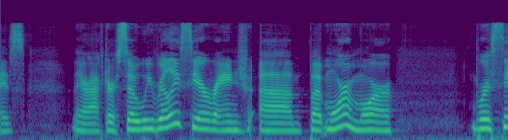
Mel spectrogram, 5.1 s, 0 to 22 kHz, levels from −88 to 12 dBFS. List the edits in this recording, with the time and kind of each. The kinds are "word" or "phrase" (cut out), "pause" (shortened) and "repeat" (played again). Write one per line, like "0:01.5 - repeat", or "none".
none

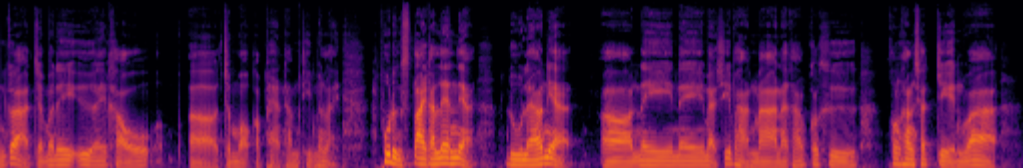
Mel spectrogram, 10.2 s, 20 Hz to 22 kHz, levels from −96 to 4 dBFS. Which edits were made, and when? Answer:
none

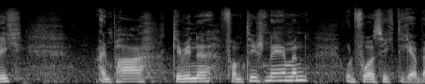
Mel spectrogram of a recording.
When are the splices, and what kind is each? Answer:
none

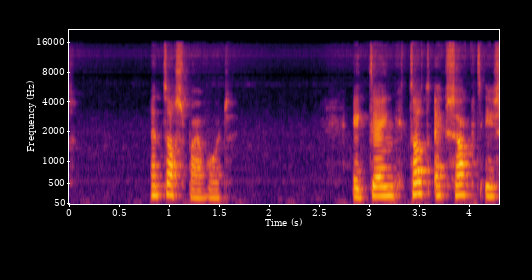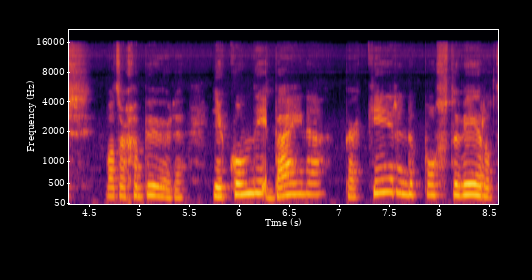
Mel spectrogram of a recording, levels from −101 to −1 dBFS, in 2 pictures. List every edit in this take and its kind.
0:03.4 - word
0:06.3 - word

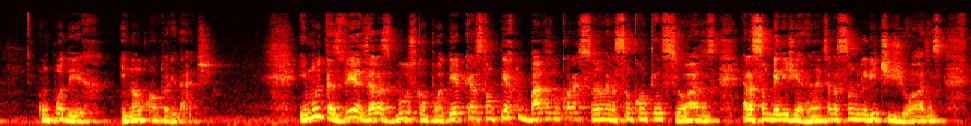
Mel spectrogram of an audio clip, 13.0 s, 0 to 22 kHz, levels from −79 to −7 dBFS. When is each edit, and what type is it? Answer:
0:01.5 - pause

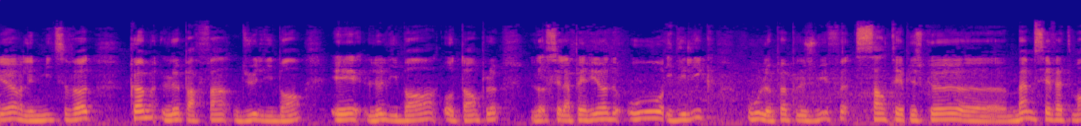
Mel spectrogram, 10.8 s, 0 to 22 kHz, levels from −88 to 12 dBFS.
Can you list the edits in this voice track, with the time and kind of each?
0:04.4 - phrase
0:06.6 - word
0:09.0 - word

